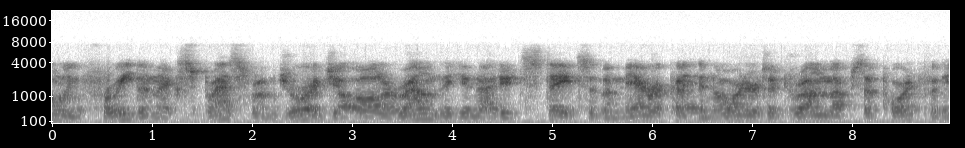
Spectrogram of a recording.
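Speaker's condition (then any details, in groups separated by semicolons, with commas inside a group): Cerebral palsy; uses wheelchair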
